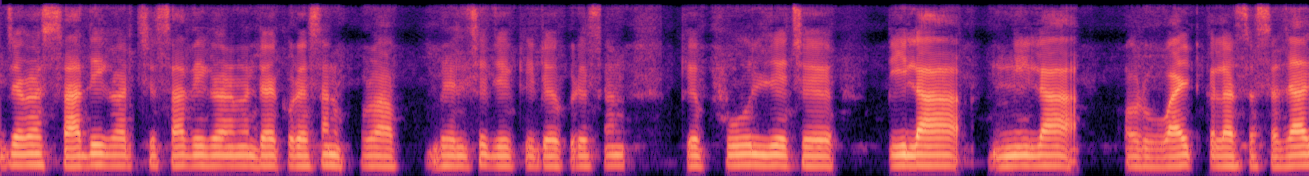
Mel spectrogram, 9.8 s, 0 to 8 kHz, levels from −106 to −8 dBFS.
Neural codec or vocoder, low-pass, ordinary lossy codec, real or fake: codec, 16 kHz, 6 kbps, DAC; 7.2 kHz; none; fake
